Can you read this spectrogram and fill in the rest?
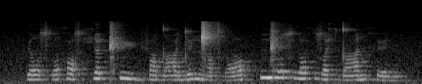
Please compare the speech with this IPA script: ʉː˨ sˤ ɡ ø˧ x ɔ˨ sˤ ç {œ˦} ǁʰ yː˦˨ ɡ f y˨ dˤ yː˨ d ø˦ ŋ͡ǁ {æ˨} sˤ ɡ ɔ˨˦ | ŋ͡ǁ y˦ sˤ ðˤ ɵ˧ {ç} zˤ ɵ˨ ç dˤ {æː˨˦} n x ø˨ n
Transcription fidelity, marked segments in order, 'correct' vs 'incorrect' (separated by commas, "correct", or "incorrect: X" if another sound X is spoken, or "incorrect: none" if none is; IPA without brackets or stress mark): correct, correct, incorrect: x, correct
